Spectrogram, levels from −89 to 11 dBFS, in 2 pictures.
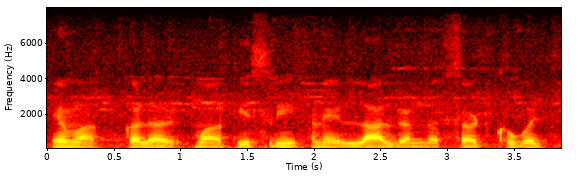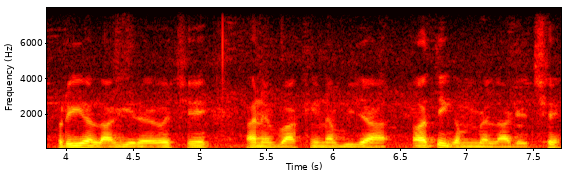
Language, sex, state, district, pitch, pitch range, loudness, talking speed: Gujarati, male, Gujarat, Gandhinagar, 105 Hz, 100-110 Hz, -18 LUFS, 145 wpm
